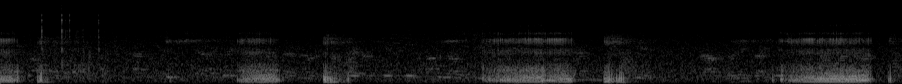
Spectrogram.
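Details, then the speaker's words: Slow, uneven rasping snores during sleep, about 20 a minute, with faint room noise between breaths; the sleeper is snoring after a hard day doing nothing. "are you snoring are you snoring hey gloopy eyes"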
